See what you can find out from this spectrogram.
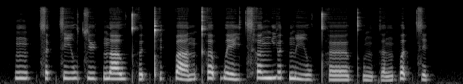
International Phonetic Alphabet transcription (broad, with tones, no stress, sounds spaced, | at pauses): ŋ ɐ˥ k̚ s ɐ˧ k̚ s iː˧ w t͡s yː˧ k̚ n̪ aː˧ w t̪ʰ ɵ˨ t̚ pʰ ɪ˥ k̚ p aː˨˥ n kʰ ɐ˥ p̚ w e˨˧ j t͡sʰ ɐ˥ ŋ j ɵ˥ t̚ m iː˨ w t̪ʰ œː˨ kʷʰ ɪ˨˩ ŋ k ɐ˨˥ ŋ p ɐ˥ t̚ t͡s ɪ˨˥ k̚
